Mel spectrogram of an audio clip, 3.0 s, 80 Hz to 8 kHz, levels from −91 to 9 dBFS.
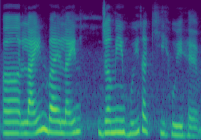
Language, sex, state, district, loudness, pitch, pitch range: Hindi, female, Madhya Pradesh, Dhar, -16 LUFS, 235 Hz, 220-250 Hz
